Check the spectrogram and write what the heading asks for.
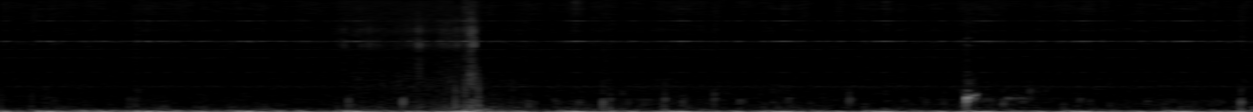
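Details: Low, irregular stomach gurgles and bubbling pops with a louder squelch midway; active bowel sounds (borborygmi).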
